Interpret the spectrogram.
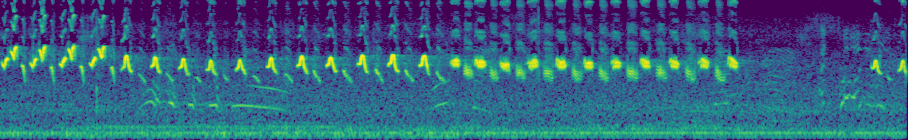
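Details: Nameless songbird heard singing late at night with an impressive repertoire: a long, even series of bright whistled notes repeated about three per second for several seconds, with fainter softer slurred notes beneath and a steady low hum.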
